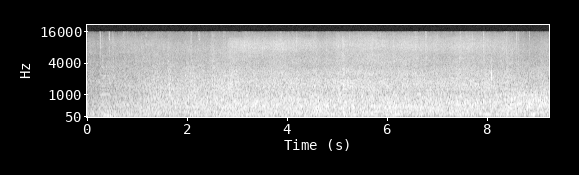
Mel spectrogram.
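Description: Fast current of the Kenai River rushes steadily and loudly, a constant broadband wash of water with wind buffeting the microphone throughout, no voices.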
